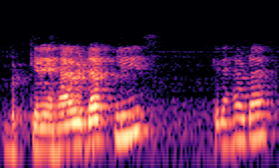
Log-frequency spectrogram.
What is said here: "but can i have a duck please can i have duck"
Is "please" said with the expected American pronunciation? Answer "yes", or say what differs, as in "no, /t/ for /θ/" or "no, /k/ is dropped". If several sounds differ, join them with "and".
yes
